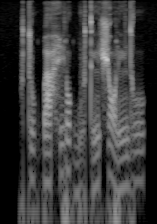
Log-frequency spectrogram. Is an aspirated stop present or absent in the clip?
absent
